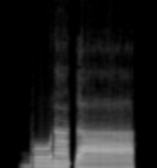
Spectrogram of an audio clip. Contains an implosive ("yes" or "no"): yes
